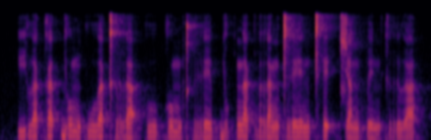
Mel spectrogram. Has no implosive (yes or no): yes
